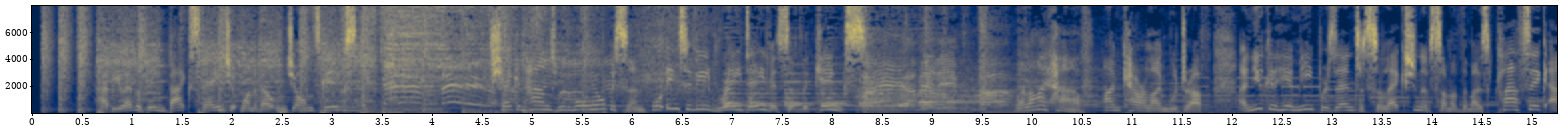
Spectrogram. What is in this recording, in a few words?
promo trails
